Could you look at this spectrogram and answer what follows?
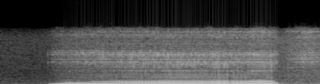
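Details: Snoring: a single long, loud, low rattling snore on an in-breath, lasting about two seconds.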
